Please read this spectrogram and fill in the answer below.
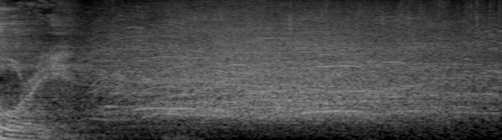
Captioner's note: crowd cheering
